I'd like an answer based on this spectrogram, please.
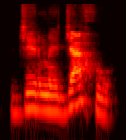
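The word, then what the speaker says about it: יִרְמְיָהוּ: Entonces, en el hebreo se puede pronunciar Jeremías Jirmeyahu, así se pronuncia en el hebreo.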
